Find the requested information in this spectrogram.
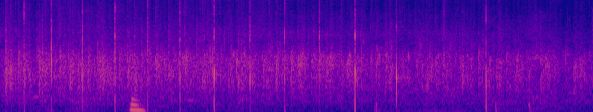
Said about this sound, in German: Wer möchte gerne? Eine Meldung. Gerne nach vorne kommen. Ein Applaus.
